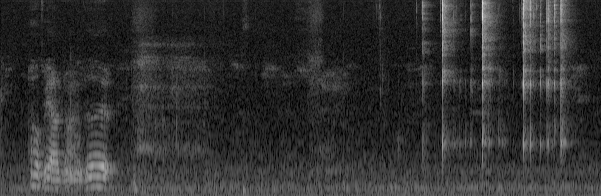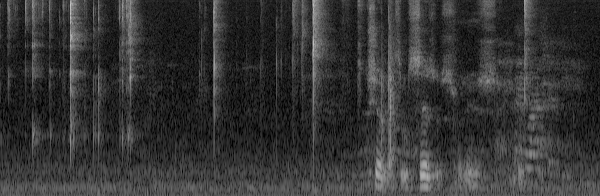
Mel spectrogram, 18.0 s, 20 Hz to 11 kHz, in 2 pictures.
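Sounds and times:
crab shells cracking: 6.2 - 11.2, 12.0 - 14.4.

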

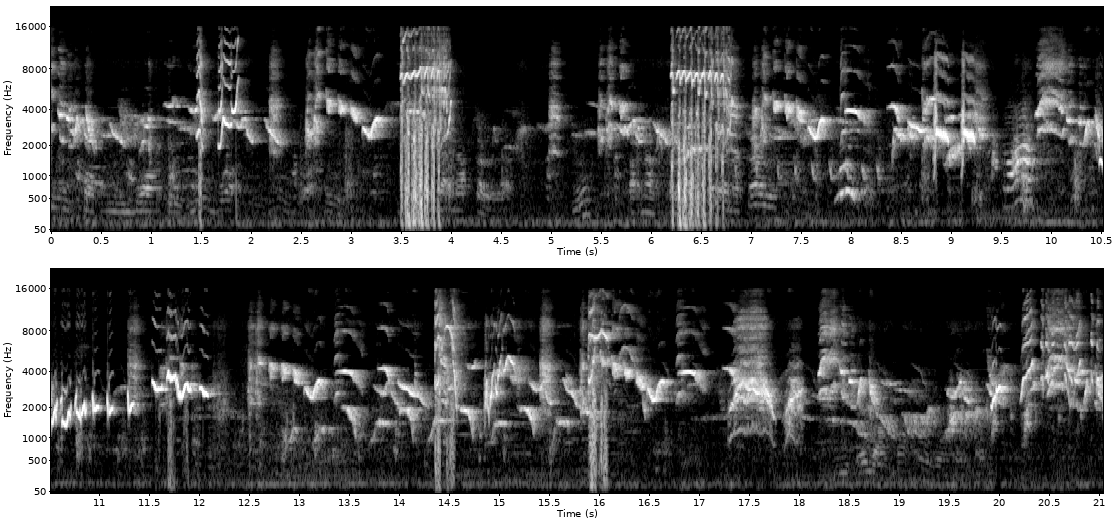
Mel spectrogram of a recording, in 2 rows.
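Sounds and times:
bird singing whistles and chirps: 3.0 - 4.1, 6.2 - 7.0, 14.2 - 18.6.

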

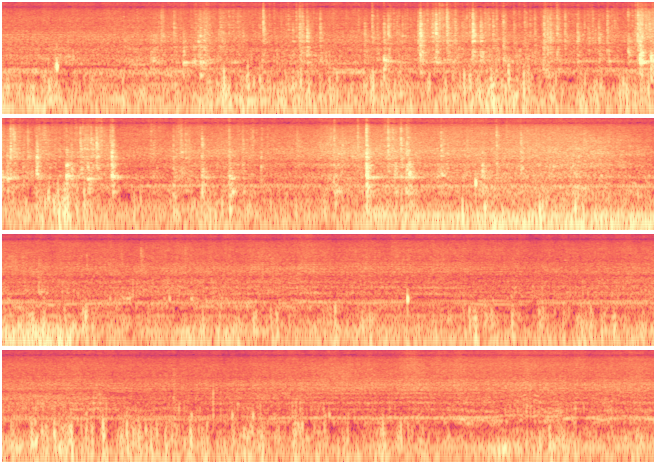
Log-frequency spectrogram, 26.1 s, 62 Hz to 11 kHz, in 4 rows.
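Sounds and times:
truck engine running: 0.0 - 26.0
soil pouring with clatters: 1.5 - 14.6.

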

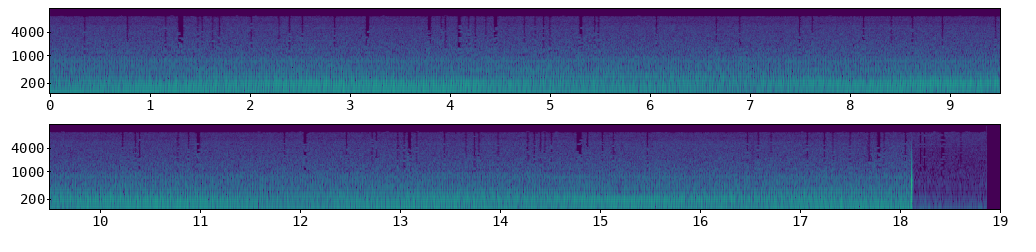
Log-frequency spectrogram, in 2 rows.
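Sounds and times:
steady electrical hum: 0.0 - 18.9
tape hiss: 0.0 - 18.9.

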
